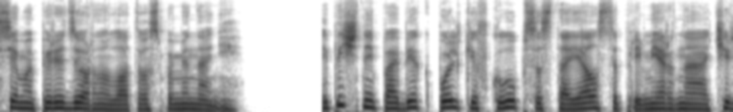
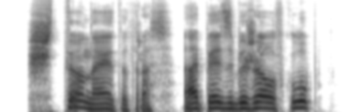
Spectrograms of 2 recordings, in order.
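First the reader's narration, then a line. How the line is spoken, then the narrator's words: Sympathetic snort. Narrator (Russian): Друг сочувственно хмыкнул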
